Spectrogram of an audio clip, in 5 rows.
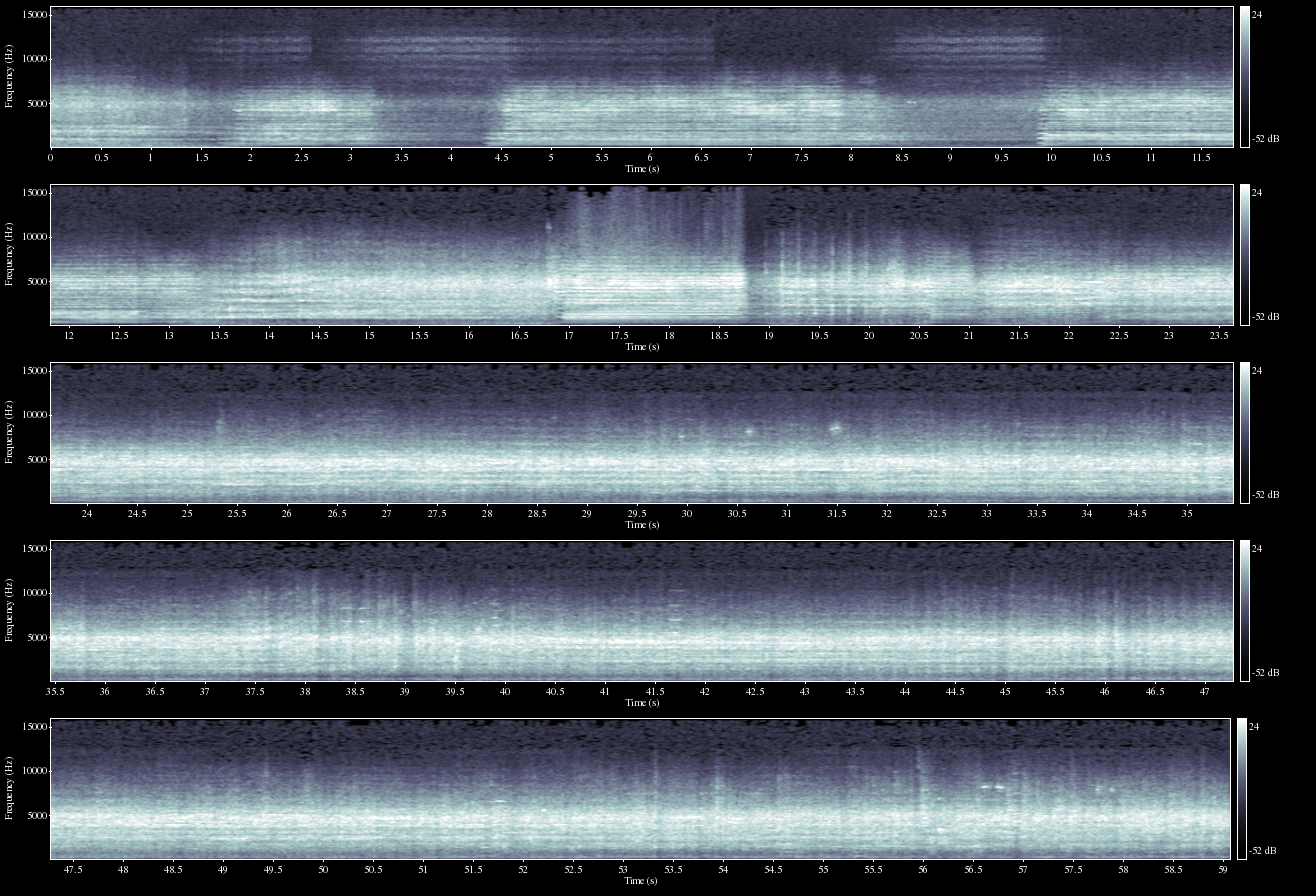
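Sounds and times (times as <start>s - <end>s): train horn blasts: 0.0s - 8.9s, 9.8s - 19.0s, 20.6s - 21.2s, 22.3s - 25.4s
freight cars rumbling over rails: 0.0s - 59.0s.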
